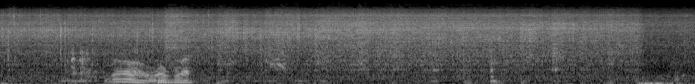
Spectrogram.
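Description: Meat searing and sizzling in a hot pan inside a VW T4 campervan, a steady loud frying hiss throughout with faint stirring, while a voice briefly speaks over it.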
